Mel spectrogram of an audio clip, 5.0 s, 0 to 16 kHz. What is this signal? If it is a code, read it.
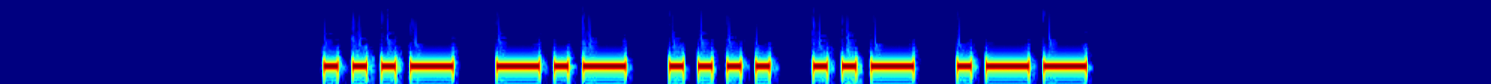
Morse code, heard as a keyed tone, about 25 wpm, 700 Hz. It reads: VKHUW
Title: Code Groups - 5 Letters - 25wpm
